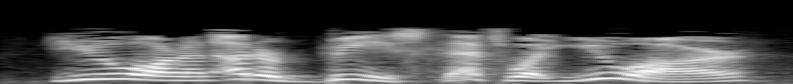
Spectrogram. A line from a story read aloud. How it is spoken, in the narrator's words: said Ilinka, miserably sobbing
